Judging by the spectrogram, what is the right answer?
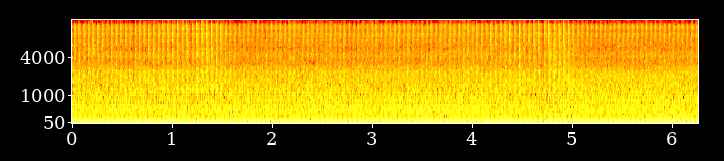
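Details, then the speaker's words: Kohler Courage engine on a tractor, winter, engine cover off, after swapping in the donor engine's carburetor with a self-returning choke: firm, even pulsing at about three and a half beats a second, steady throughout. Normal running. "I swapped the carburetor off of the donor motor, put the carburetor on there, and without me putting a spring there, choking it, and it springs back by itself."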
